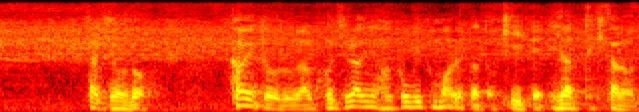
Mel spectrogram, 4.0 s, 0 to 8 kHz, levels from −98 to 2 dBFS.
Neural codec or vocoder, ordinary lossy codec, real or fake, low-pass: vocoder, 22.05 kHz, 80 mel bands, WaveNeXt; none; fake; 7.2 kHz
